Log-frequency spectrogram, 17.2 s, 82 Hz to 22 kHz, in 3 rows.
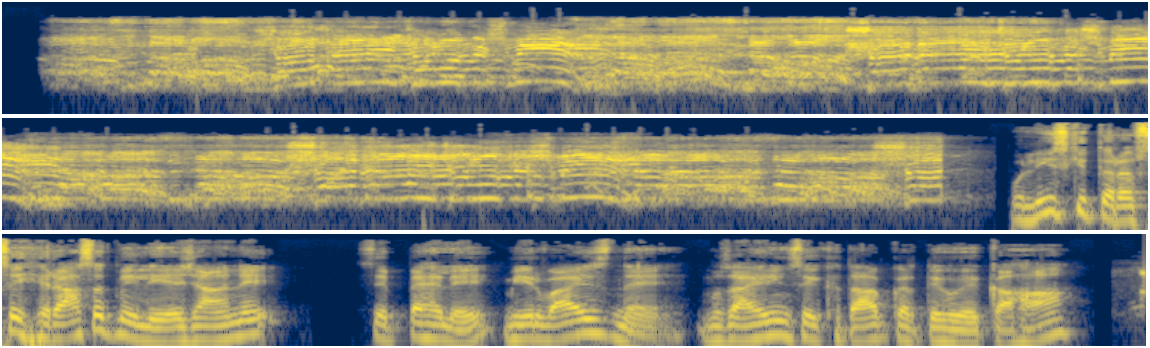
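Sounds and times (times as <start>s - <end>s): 
large crowd of party workers and supporters chanting slogans: 0.2s - 10.7s
speech: 10.8s - 16.9s.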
